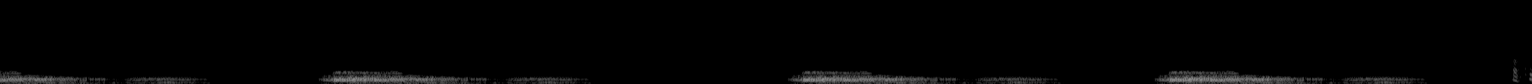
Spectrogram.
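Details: Simulated normal bronchial breath sounds from an auscultation training system: four breath cycles, each louder inspiration followed by shorter, softer expiration; bronchial breath sound is softer than tracheal and louder than vesicular.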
